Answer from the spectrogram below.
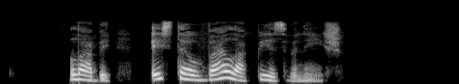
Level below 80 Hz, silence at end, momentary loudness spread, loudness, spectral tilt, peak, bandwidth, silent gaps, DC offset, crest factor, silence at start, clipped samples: -58 dBFS; 1.2 s; 13 LU; -14 LUFS; -4.5 dB/octave; 0 dBFS; 8 kHz; 1.33-1.49 s; under 0.1%; 16 dB; 0.7 s; under 0.1%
